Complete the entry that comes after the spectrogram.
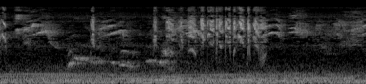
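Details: Crested jays singing actively and answering each other: dense high chattering and rapid clicking notes, with a few lower, softer notes underneath and a faint steady hum in the background.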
